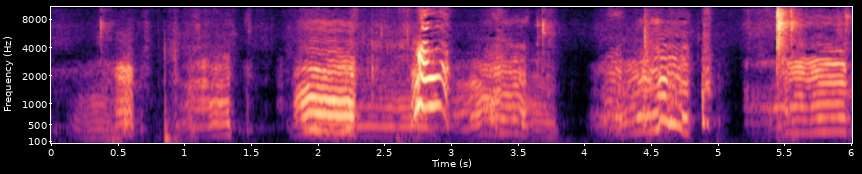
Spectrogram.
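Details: Newborn Labrador Retriever puppies being hand-fed fresh milk after their first-time mother deserted them; high, wavering whines and squeals that rise and fall, several overlapping cries in quick bursts with short pauses between.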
